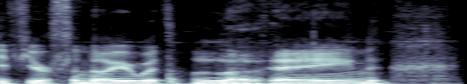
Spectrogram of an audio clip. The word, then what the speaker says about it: Levain: They are supposed to be Levain style cookies, which is like, if you're familiar with Levain, it's like, you have to say it like that.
